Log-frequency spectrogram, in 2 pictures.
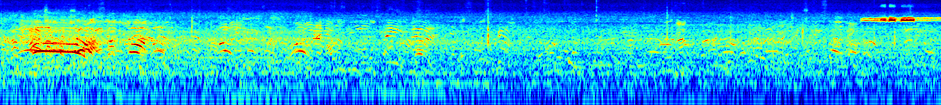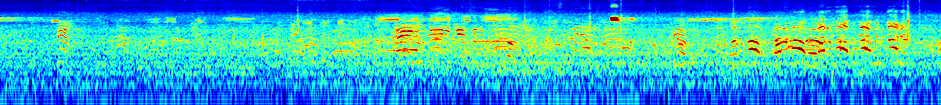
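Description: Several men shout and call out outdoors in an open field.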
